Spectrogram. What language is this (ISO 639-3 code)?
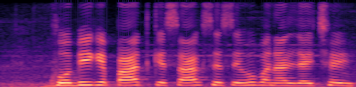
mag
